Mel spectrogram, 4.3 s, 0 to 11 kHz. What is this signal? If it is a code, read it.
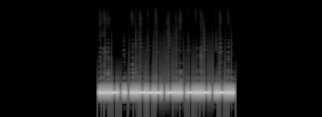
Morse code, heard as a keyed tone, about 46 wpm, 700 Hz. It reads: VE2DXL
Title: DXCC-100 Call Signs - 6 Characters - 45wpm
